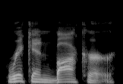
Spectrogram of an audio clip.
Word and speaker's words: Rickenbacker: He was of Swiss heritage, and his last name was originally Rickenbacker. Bacher, but he changed it to Backer and changed the pronunciation of it.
